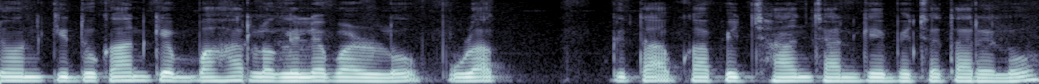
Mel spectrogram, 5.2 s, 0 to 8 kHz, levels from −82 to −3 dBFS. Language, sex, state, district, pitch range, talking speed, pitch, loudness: Bhojpuri, male, Bihar, East Champaran, 125-135 Hz, 195 wpm, 130 Hz, -15 LUFS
